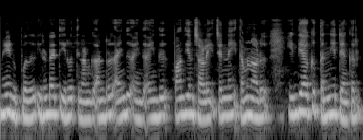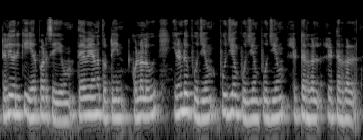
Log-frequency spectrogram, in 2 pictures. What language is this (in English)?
Tamil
